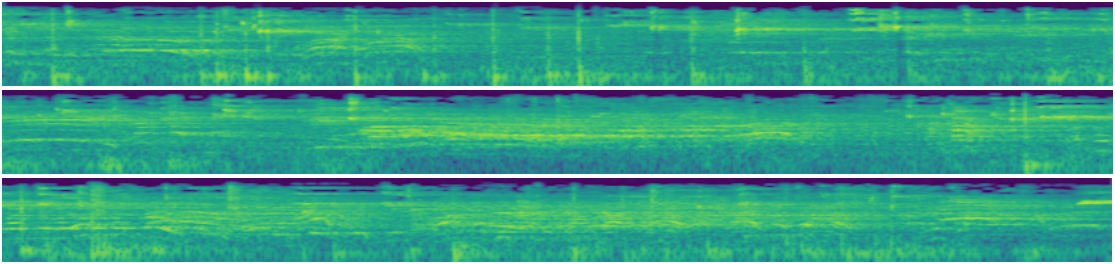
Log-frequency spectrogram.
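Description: A basketball bounces with dull thuds on a wooden floor.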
